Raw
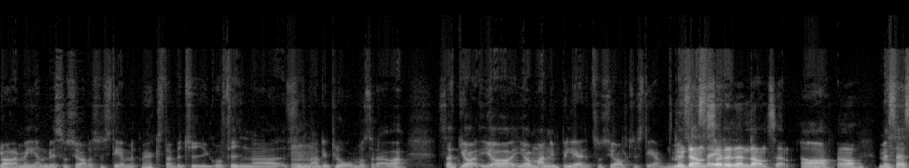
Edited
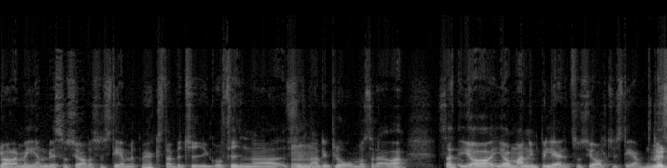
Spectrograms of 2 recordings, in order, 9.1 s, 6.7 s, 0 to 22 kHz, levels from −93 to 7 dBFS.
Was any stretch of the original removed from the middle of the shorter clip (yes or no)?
yes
